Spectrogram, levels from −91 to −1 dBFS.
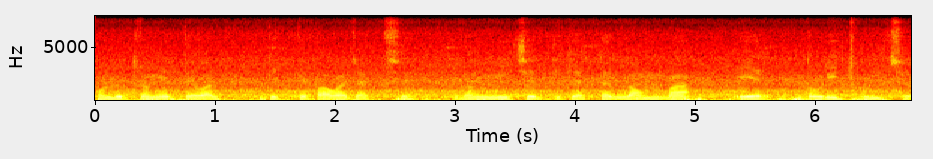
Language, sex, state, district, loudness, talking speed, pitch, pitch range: Bengali, male, West Bengal, Kolkata, -16 LUFS, 130 wpm, 125 Hz, 120-130 Hz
